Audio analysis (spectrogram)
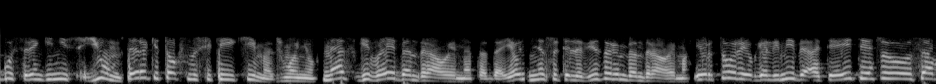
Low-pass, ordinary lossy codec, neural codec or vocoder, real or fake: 3.6 kHz; Opus, 32 kbps; none; real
